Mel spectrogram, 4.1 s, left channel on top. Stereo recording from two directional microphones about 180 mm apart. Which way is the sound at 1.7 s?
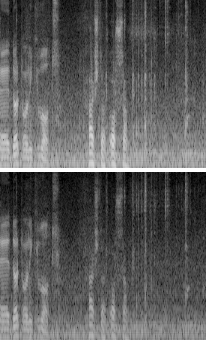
30° left (ahead or behind).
